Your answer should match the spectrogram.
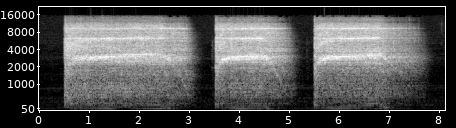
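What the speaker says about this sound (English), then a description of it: "Now I'm going to puree the cauliflower." A food processor or blender whirs as it purees cauliflower florets in three loud, close bursts of a few seconds each, every one starting sharply and winding down before the next begins.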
